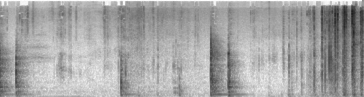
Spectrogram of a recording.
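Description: Oracle cards being shuffled by hand, giving a series of crisp papery riffles, slaps and crinkles in irregular bursts, close and fairly quiet, with no talking.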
